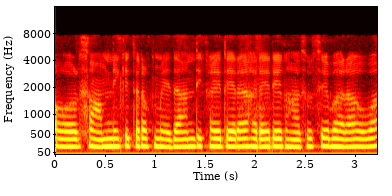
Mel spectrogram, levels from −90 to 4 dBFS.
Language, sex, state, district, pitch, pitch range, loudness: Hindi, female, Bihar, West Champaran, 195 Hz, 190-200 Hz, -14 LUFS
